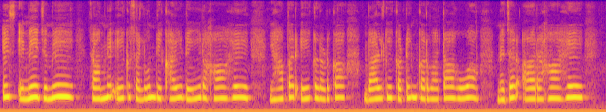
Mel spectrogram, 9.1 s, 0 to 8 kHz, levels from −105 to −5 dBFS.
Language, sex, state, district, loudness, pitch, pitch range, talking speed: Hindi, female, Rajasthan, Jaipur, -15 LUFS, 265 Hz, 255-280 Hz, 150 wpm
